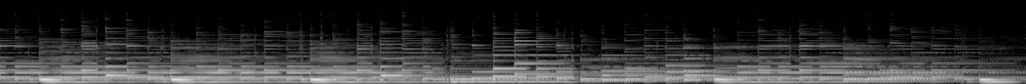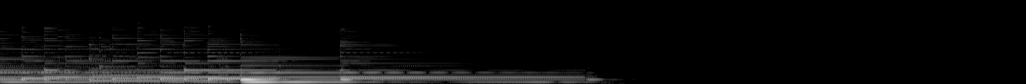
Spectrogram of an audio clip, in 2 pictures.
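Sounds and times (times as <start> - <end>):
instrumental music: 0.0 - 16.3.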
